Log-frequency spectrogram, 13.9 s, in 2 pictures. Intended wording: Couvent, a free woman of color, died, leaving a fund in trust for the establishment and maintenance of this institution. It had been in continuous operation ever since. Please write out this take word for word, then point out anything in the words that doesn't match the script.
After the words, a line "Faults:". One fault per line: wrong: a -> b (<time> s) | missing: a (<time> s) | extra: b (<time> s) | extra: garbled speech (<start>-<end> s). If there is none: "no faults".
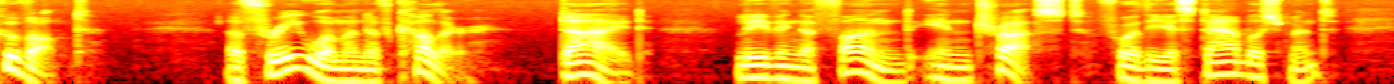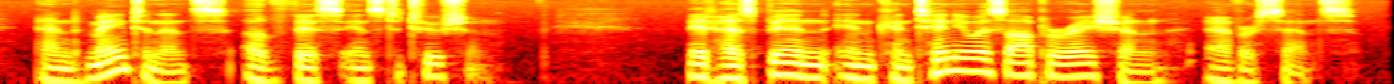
Couvent, a free woman of color, died, leaving a fund in trust for the establishment and maintenance of this institution. It has been in continuous operation ever since.
Faults:
wrong: had -> has (10.6 s)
